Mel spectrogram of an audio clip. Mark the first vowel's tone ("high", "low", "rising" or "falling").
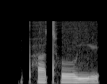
low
